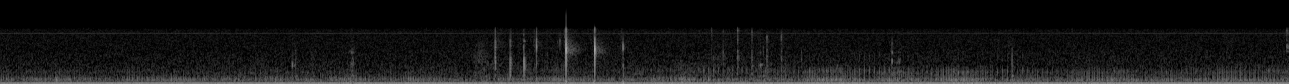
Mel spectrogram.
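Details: Siamese cat purring: a continuous low, even rumble filling the whole recording, with brief clicking taps around the middle.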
